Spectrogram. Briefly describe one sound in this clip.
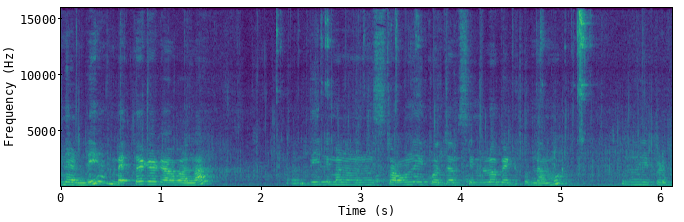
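A spoon stirs thick porridge in a metal pot.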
